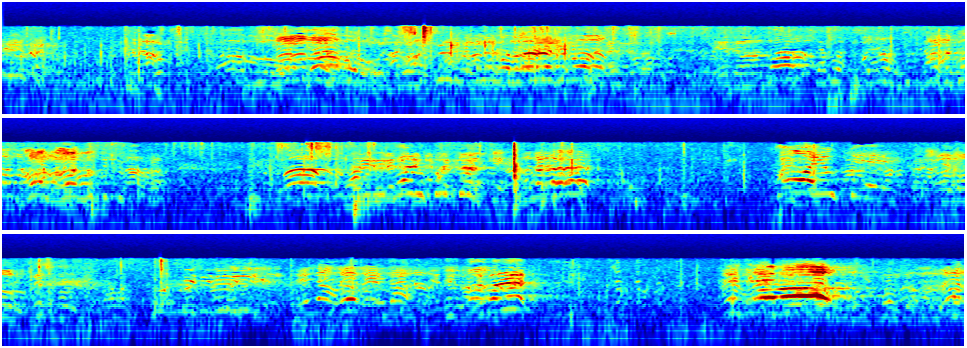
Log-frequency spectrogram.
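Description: Men shout and call to each other across an open field.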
